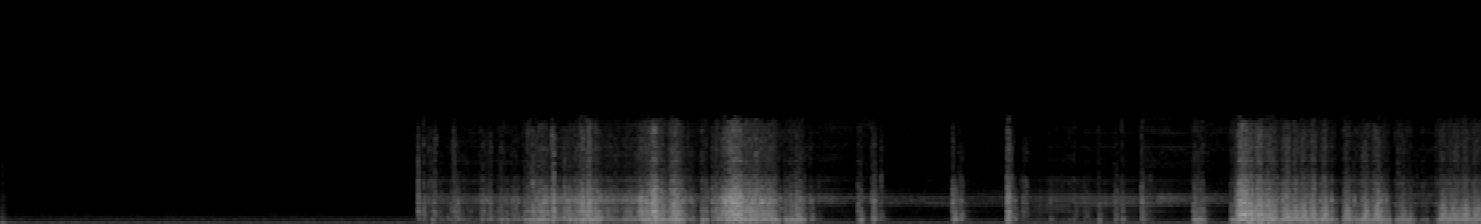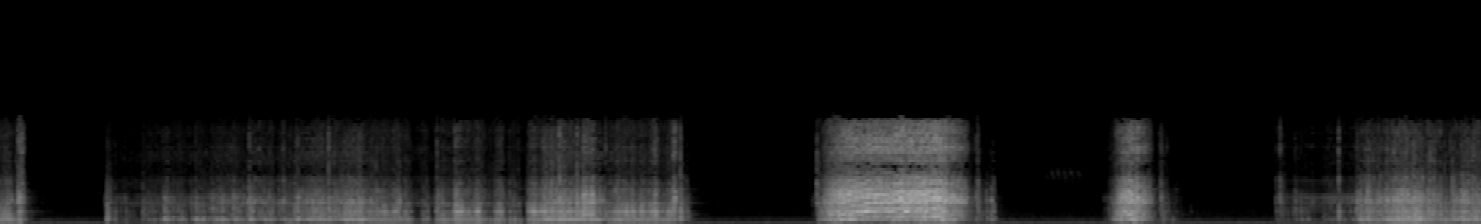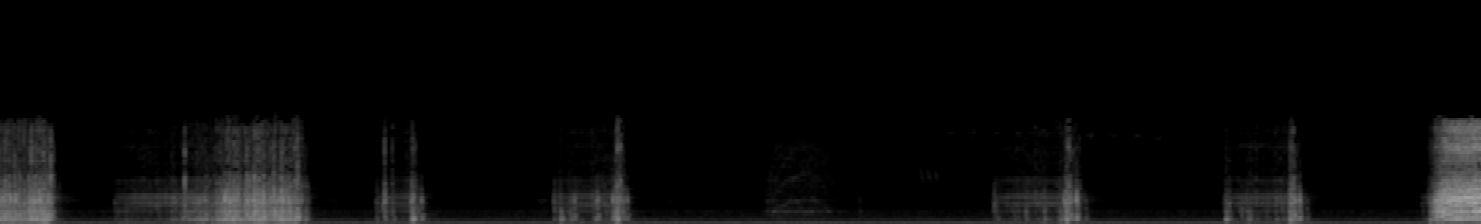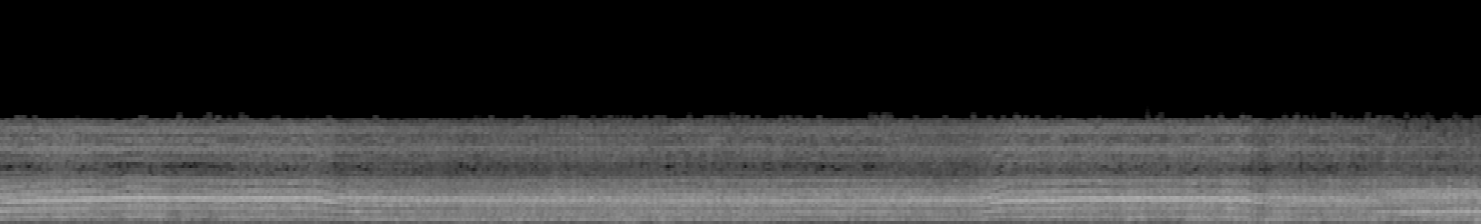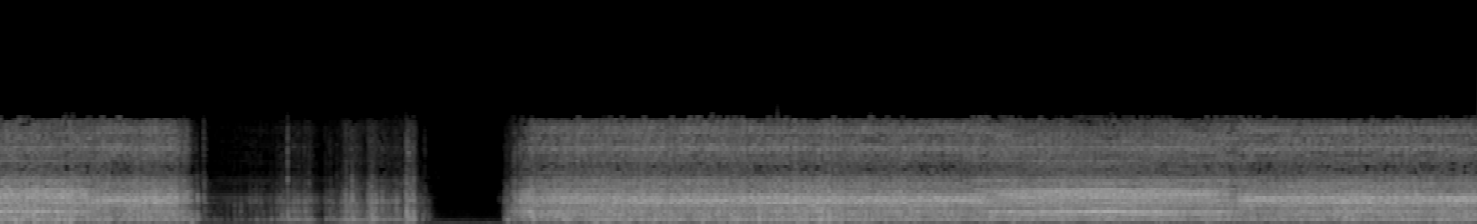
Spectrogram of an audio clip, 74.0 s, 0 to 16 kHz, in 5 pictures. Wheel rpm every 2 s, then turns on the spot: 0, 0, 10, 20, 0, 0, 10, 10, 10, 10, 10, 40, 40, 10, 10, 0, 0, 0, 0, 0, 0, 0, 120, 160, 120, 110, 110, 140, 150, 120, 70, 0, 80, 110, 110, 120, 120.
6-8 18-22 28-30 60-62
